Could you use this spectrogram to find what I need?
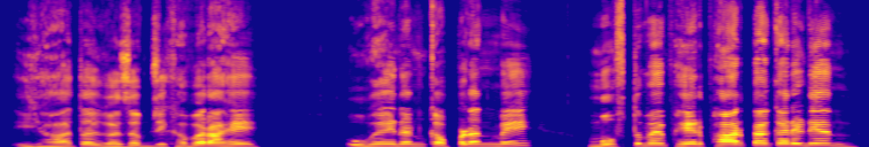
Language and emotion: Sindhi, surprised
